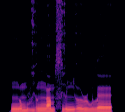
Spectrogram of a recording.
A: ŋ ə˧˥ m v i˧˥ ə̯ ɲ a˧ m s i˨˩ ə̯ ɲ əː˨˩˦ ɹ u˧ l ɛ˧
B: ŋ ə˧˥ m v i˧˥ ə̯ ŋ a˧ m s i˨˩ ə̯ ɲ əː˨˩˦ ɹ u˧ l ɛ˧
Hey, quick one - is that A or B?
B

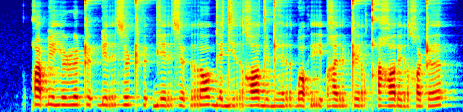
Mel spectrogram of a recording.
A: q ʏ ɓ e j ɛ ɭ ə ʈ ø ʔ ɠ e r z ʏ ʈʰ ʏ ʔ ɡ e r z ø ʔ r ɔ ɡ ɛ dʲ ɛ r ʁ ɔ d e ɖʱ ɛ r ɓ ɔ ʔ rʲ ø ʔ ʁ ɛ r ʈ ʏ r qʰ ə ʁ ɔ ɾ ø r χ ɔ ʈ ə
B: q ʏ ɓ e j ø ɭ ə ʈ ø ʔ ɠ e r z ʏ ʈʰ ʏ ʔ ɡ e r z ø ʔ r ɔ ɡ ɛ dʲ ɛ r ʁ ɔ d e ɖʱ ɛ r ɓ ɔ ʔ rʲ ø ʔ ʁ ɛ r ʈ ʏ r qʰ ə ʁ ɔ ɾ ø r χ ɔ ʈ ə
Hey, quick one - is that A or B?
B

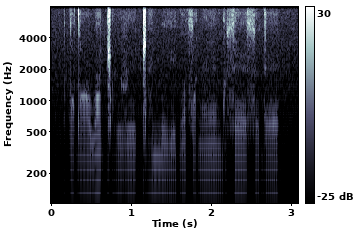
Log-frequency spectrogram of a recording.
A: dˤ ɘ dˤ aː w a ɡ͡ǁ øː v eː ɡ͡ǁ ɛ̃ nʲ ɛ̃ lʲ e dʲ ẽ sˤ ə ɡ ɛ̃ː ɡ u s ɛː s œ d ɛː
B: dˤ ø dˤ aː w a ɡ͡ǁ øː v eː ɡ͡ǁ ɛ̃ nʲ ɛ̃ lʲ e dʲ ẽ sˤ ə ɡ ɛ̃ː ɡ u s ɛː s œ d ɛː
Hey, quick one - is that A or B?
B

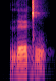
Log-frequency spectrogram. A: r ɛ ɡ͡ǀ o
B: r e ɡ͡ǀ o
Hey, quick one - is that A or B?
A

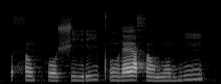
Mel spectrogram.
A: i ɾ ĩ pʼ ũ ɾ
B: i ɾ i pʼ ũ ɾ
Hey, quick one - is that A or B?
B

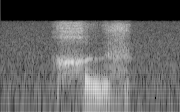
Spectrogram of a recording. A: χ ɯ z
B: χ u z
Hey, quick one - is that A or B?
A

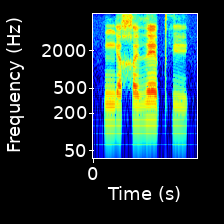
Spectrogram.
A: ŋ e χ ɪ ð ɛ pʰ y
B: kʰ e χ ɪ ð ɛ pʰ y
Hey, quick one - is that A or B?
A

